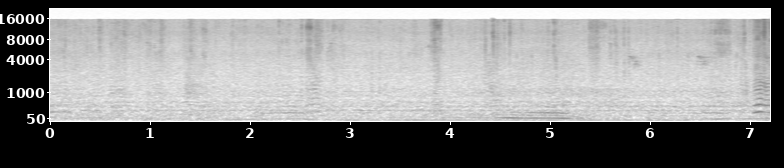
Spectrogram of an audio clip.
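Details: Inside an opened beehive on a sunny, slightly windy day, honey bees move about the comb: dense low droning hum, soft rustling, a swelling buzz around the fifth second and a sharp close buzz at the end.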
